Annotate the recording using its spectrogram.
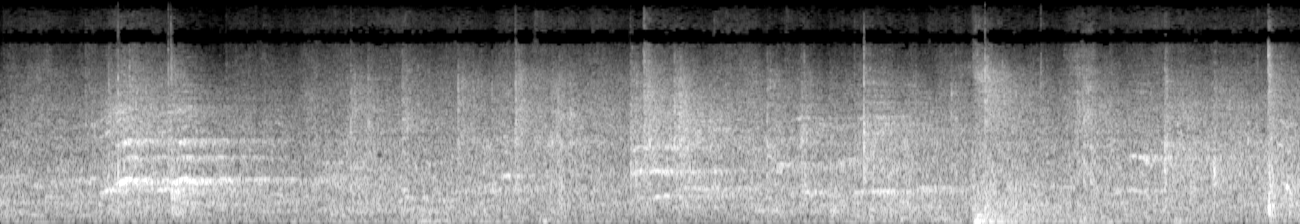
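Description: Players call out to one another across the rink.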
